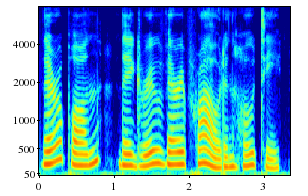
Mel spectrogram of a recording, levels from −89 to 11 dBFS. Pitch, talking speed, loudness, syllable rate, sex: 205 Hz, 125 wpm, -15 LUFS, 3.7 syllables/s, female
